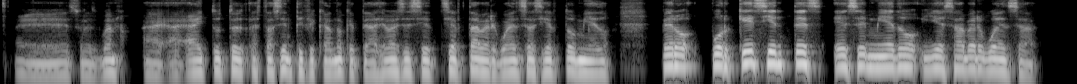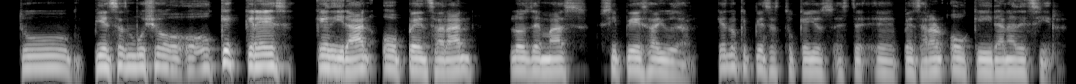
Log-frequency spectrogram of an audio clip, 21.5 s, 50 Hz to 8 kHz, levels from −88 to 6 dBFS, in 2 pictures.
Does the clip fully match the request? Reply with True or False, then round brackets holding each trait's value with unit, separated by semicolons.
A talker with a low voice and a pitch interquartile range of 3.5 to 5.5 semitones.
True (115 Hz; 4.1 semitones)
